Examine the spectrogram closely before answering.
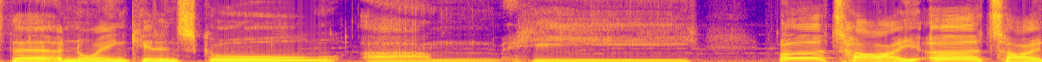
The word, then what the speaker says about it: Ertai: Ertai, not Eratai, Ertai. There we go. Yes, it is Urtai.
